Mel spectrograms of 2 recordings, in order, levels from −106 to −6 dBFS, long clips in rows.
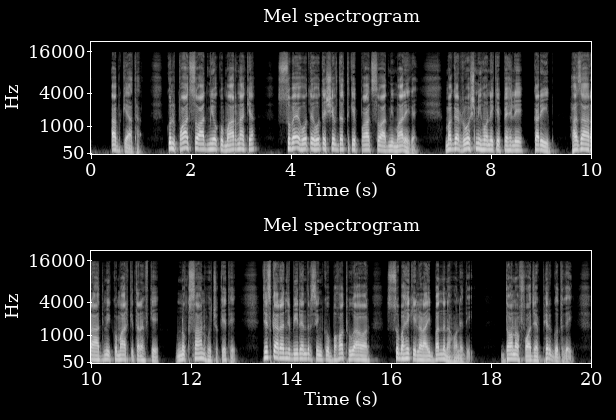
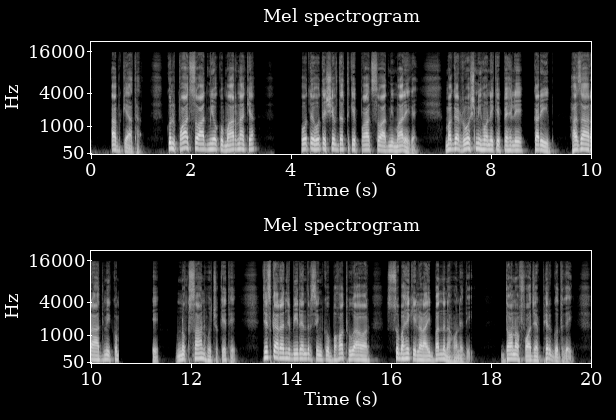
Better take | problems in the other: first | audio cutting out; at 3.5 s for 0.5 s and at 11 s for 0.5 s

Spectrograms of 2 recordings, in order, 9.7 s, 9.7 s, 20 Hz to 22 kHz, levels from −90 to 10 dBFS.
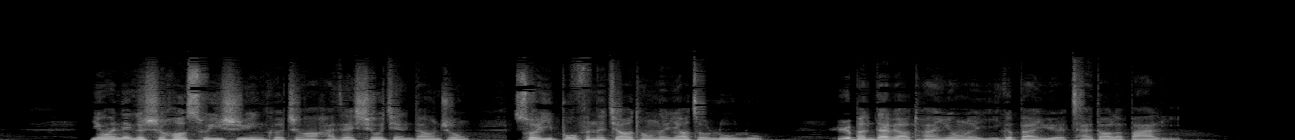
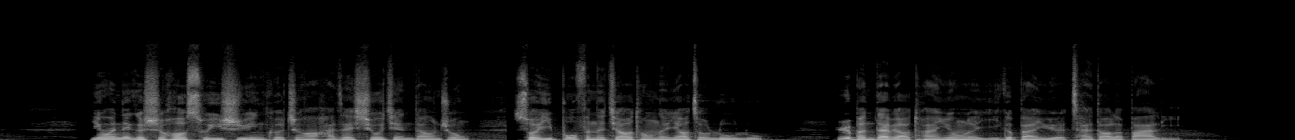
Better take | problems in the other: second | garbled, watery; slightly; nothing above 11 kHz

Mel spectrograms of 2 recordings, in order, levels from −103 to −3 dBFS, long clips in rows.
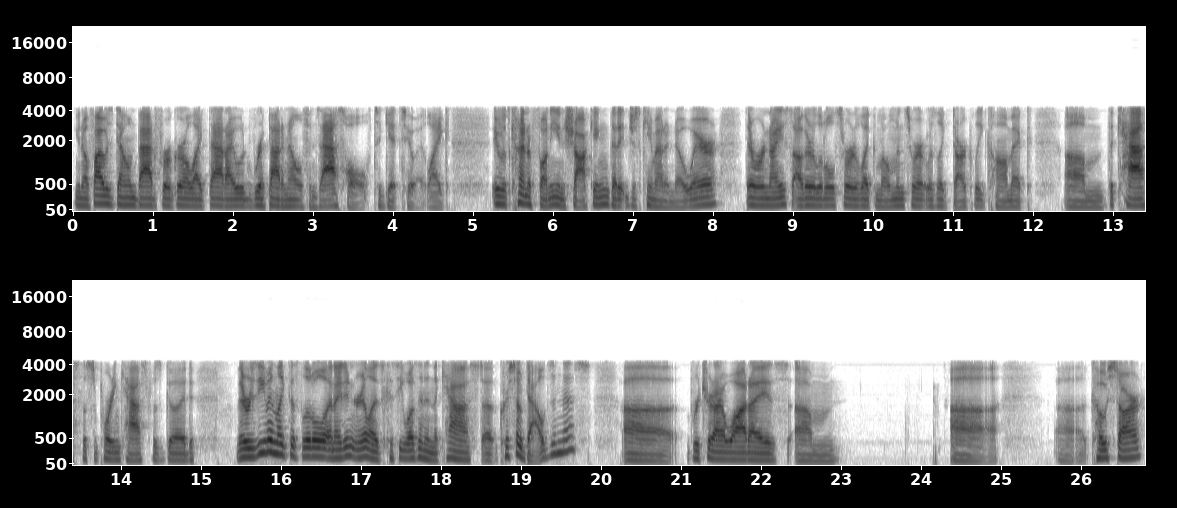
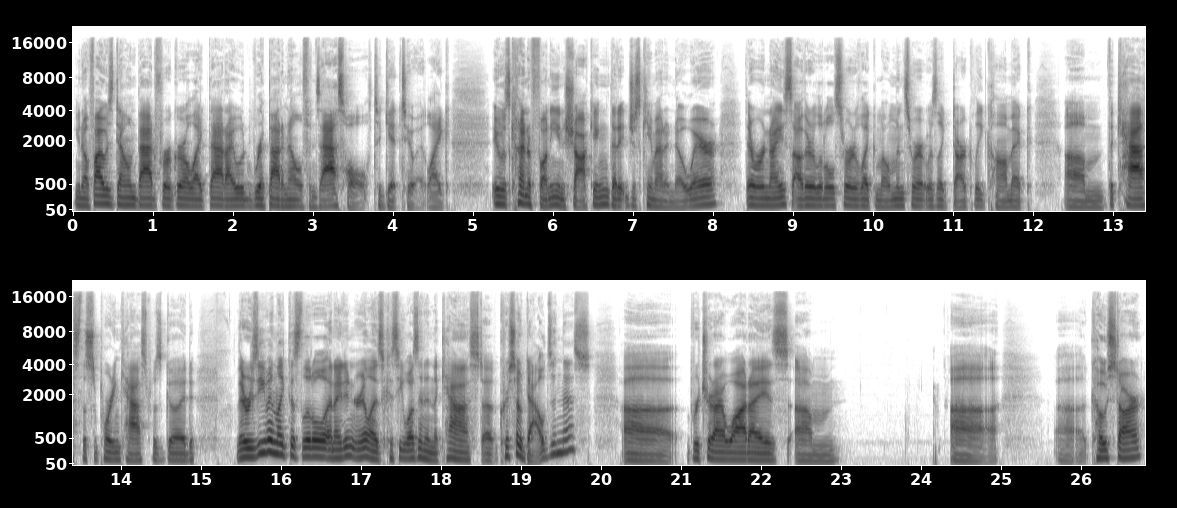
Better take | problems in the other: second | garbled, watery; badly; nothing above 4 kHz

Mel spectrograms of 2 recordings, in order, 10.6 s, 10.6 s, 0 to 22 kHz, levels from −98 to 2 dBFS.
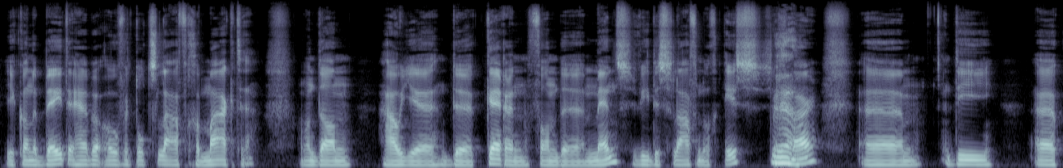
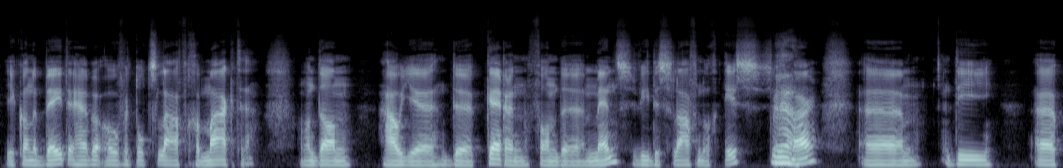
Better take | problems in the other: first | muffled; very slightly; fading above 4 kHz

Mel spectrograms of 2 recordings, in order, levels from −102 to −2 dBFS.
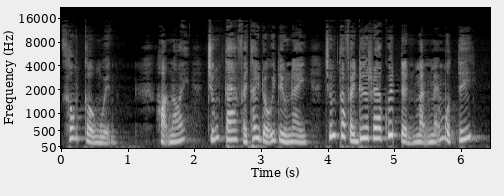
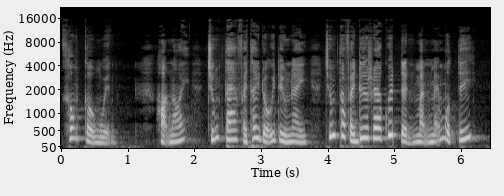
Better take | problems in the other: second | garbled, watery; slightly; nothing above 15.5 kHz

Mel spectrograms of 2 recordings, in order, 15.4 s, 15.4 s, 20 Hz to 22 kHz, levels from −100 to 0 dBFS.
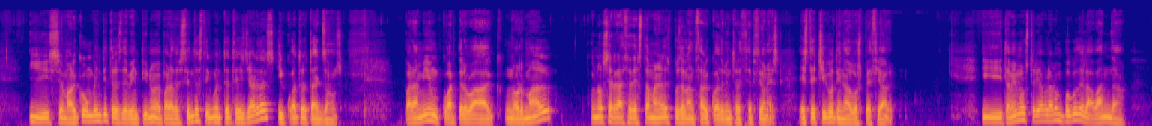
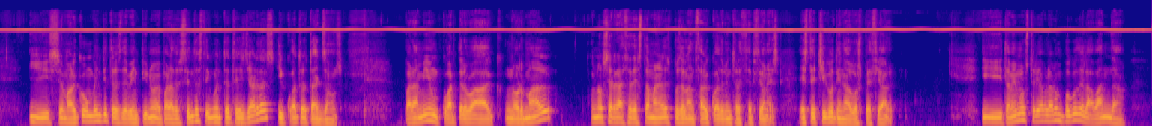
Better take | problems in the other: first | high-pitched whine; loud; throughout; 9.5 kHz, 7 dB below the speech

